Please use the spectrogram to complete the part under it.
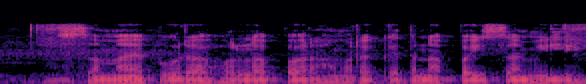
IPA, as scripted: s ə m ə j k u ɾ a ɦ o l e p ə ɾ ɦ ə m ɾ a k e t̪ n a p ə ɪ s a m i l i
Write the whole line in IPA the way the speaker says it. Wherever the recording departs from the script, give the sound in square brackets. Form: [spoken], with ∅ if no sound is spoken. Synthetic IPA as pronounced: s ə m ə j [p] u ɾ a ɦ o l [a] p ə ɾ ɦ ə m ɾ a k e t̪ n a p ə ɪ s a m i l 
